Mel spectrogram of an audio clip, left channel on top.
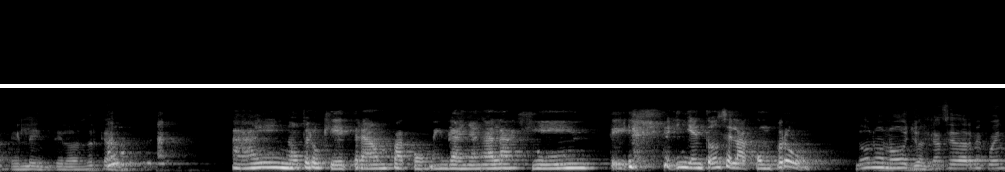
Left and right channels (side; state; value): left; silent; 58 dB below the other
